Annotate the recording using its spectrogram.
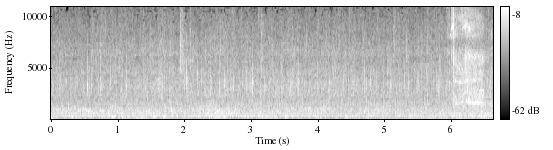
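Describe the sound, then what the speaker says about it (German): Steady rain falls in the video game Assassin's Creed Valhalla, an even wash of dense patter that continues unbroken and fairly faint, with no voices. "Nur der Regen, der ist natürlich jetzt nicht gerade Die schönste Atmosphäre."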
